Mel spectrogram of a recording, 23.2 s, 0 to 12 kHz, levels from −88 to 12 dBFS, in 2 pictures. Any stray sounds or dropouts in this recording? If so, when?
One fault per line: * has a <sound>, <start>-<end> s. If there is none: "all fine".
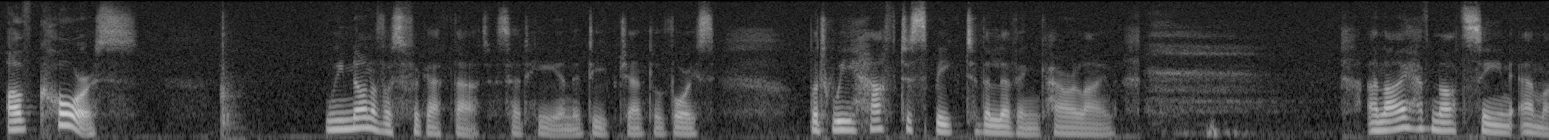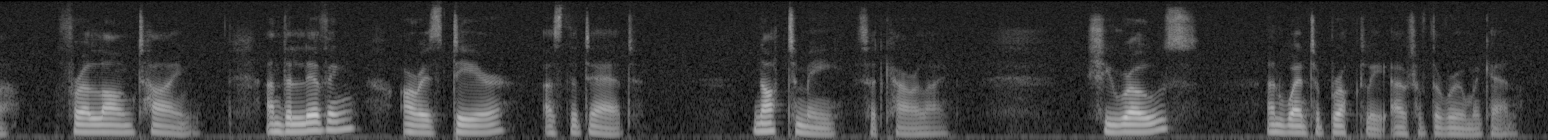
* has a tap, 1.7-1.9 s
* has a sigh, 8.6-9.9 s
